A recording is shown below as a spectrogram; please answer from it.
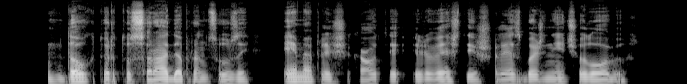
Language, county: Lithuanian, Panevėžys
